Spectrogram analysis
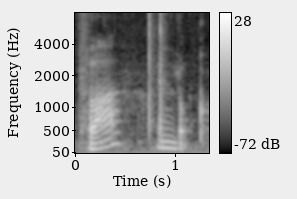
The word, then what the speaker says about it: Tlaloc: It's like Tonlok, but Tlaloc. Tlaloc. It's two Tlaloc. syllables. Tla and loc.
